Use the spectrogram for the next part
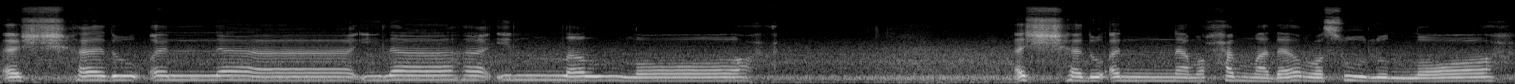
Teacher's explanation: لیکن اسم الجلالہ کے دونوں لام مخفم ہیں، موٹے پڑے جائیں گے، اور پھر ہا پر وقف ہوگا تو ہا کی آواز کو کلیئر کرنا ہے۔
